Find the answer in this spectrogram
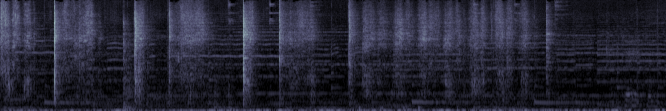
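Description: A metal spatula stirs thick semolina halwa in a metal kadai and scrapes the pan bottom to keep it from catching, with a sharp scrape every second or so, loudest in the first half. Background music with steady held notes plays throughout.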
